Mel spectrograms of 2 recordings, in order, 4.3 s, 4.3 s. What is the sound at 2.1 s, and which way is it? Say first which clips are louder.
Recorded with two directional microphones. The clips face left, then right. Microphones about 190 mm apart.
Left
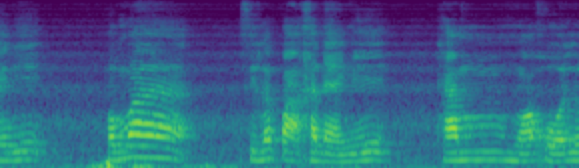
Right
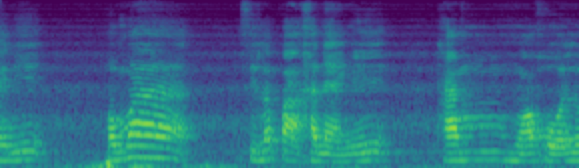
Speech: even; 20° left (ahead or behind).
